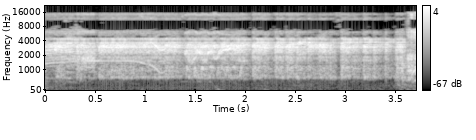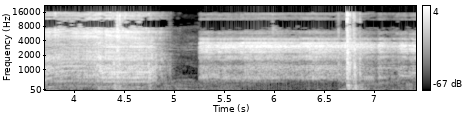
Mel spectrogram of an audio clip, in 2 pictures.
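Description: Tinny electronic sound effects and music from the built-in speaker of a Road Rippers toy Nissan 350Z convertible, with some gliding tones. The sound cuts out about five seconds in and starts again a moment later. There is a sharp click near the end.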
